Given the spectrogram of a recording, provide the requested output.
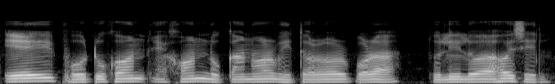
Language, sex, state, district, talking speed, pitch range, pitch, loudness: Assamese, male, Assam, Sonitpur, 110 wpm, 115-135 Hz, 120 Hz, -18 LUFS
